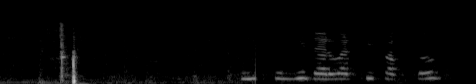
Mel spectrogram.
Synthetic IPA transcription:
t̪umɦid̪əɾʋəɾʃiːfəkt̪o

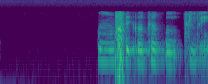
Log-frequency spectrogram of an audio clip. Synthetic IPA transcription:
umusikʼɔt̪ʰakʼut̪ʰlḭ

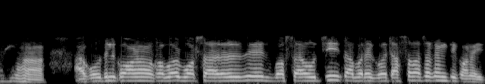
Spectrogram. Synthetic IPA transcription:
ɦɔ̃ | a̰ɾkot̪ʰilikɔɹnɔkʰɔbɔɾbɔɾsaebɔɾsaɦowt͡ʃʰit̪apɔɾeɡɔtasɔbas̬ɔkemt̪ikɔnɦejt͡ʃʰi

